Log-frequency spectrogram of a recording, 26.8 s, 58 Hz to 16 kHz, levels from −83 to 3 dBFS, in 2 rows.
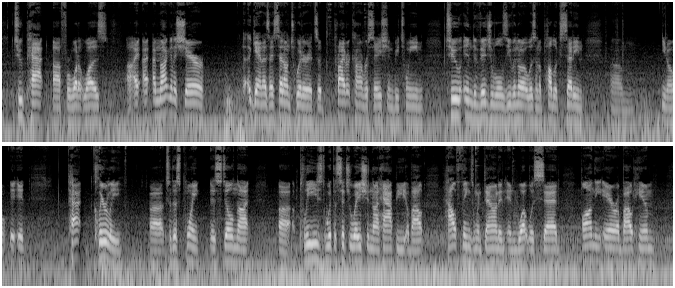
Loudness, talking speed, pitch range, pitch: -20 LUFS, 160 wpm, 115-135 Hz, 125 Hz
